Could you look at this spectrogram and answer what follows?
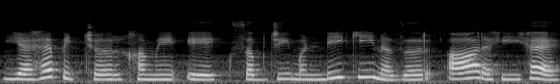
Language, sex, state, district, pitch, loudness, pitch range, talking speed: Hindi, female, Punjab, Fazilka, 235 Hz, -17 LUFS, 225-270 Hz, 120 wpm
